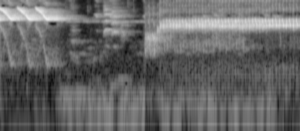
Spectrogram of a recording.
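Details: Canary song aimed at stirring females into mating: three rapid falling slurs, a pause with soft notes, then a low start rising into an even, quickly throbbing high trill.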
